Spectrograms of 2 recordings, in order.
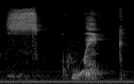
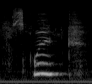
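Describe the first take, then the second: First: Tiny hushed squeak, drawn-out start; whispered mouse squeak. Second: High, soft little squeak; mouse squeak. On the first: Storyteller voices the mouse after the snap, whispered squeak. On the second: Storyteller voices the mouse for children, high soft squeak. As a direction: squeak lightly like a tiny mouse. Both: A narrator's reading.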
